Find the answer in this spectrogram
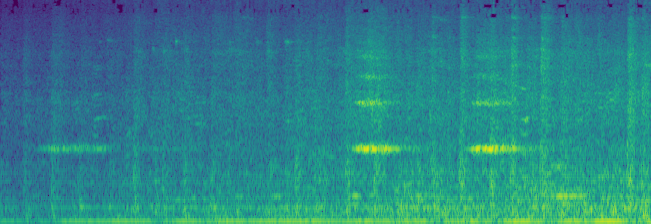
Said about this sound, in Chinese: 车站广播之后，火车开动了。在车轮与铁轨的撞击声中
